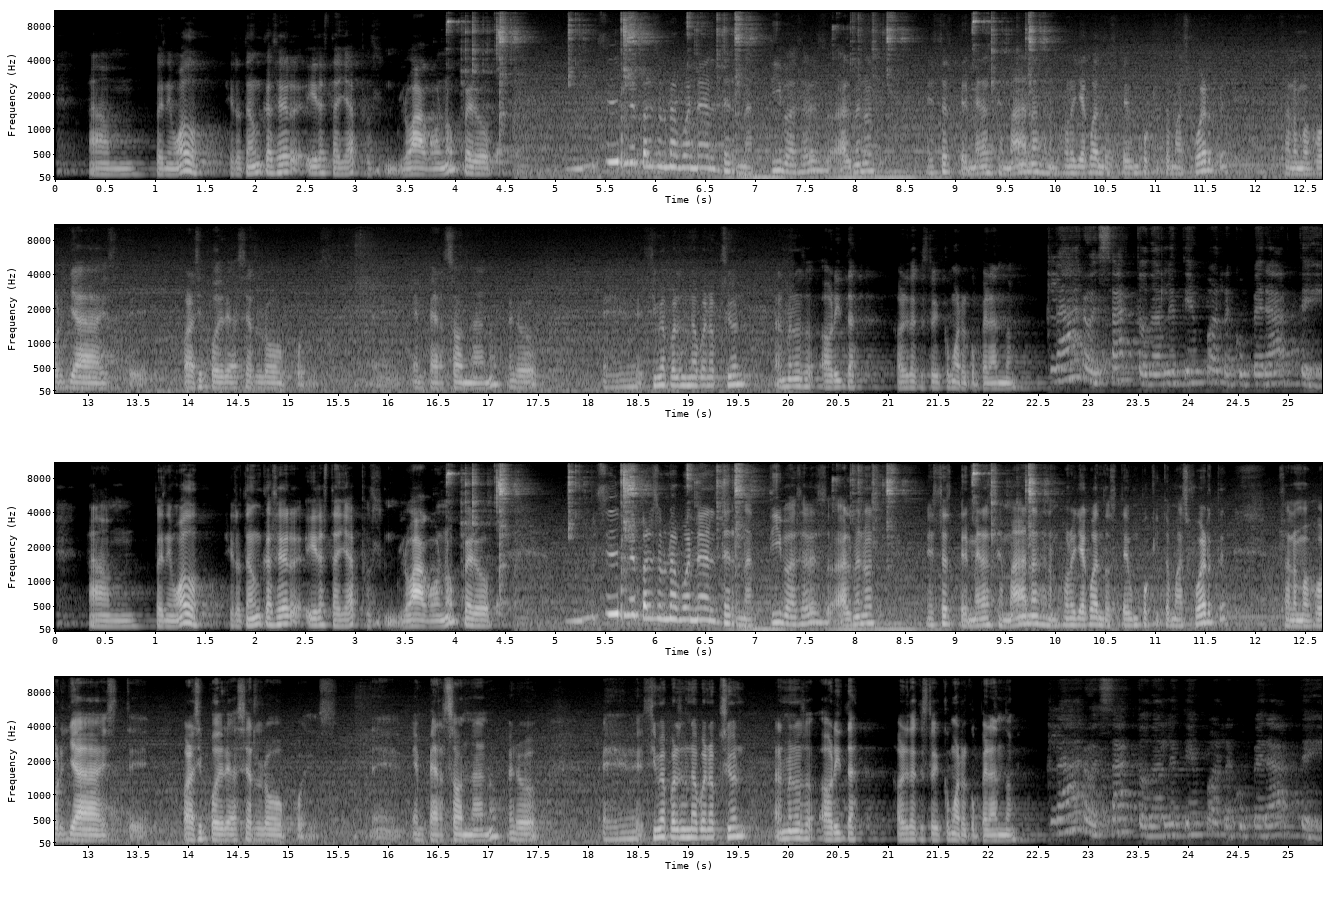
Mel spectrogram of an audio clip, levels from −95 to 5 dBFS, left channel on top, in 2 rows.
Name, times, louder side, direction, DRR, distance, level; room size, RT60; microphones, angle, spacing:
voice 1, 0.3-1.5 1.7-4.7 5.1-8.2 8.7-12.0 12.3-13.6 13.9-15.3 15.8-17.5 18.1-20.7 21.1-22.3, right 4 dB, 90° right, 13 dB, 0.7 m, -27 dB
sound 1, 3.9-4.5 5.1-5.2 5.6-5.8 6.3-7.4 7.7-8.7 9.2-9.8, right 4 dB, 25° right, 3.1 m, -32 dB
sound 2, 4.6-20.1, left 1 dB, 20° left, 1.2 m, -41 dB
voice 2, 22.6-25.3, left 1 dB, 60° left, 4 dB, 3.2 m, -38 dB
29.0 x 25.5 x 5.2 m, 1.3 s
head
